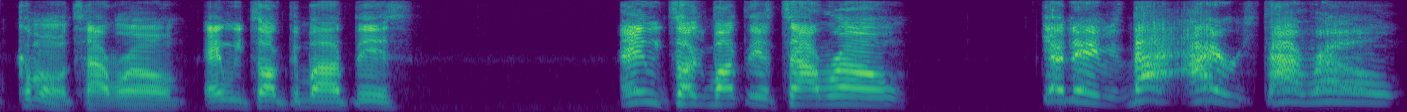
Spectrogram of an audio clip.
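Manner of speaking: building to a high, loud shout; hammed-up exasperated yelling; exasperated scolding. Mock scolding of a viewer.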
